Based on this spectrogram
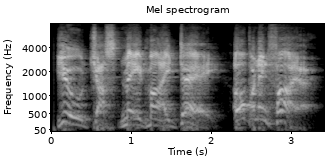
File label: generic robot alert to combat; mrgutsy; npc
